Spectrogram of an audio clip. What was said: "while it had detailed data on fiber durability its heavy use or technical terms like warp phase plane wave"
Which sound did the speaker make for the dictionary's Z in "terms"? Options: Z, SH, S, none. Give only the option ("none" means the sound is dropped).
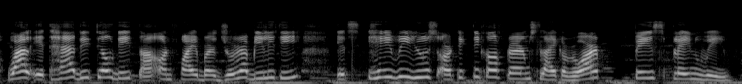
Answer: S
